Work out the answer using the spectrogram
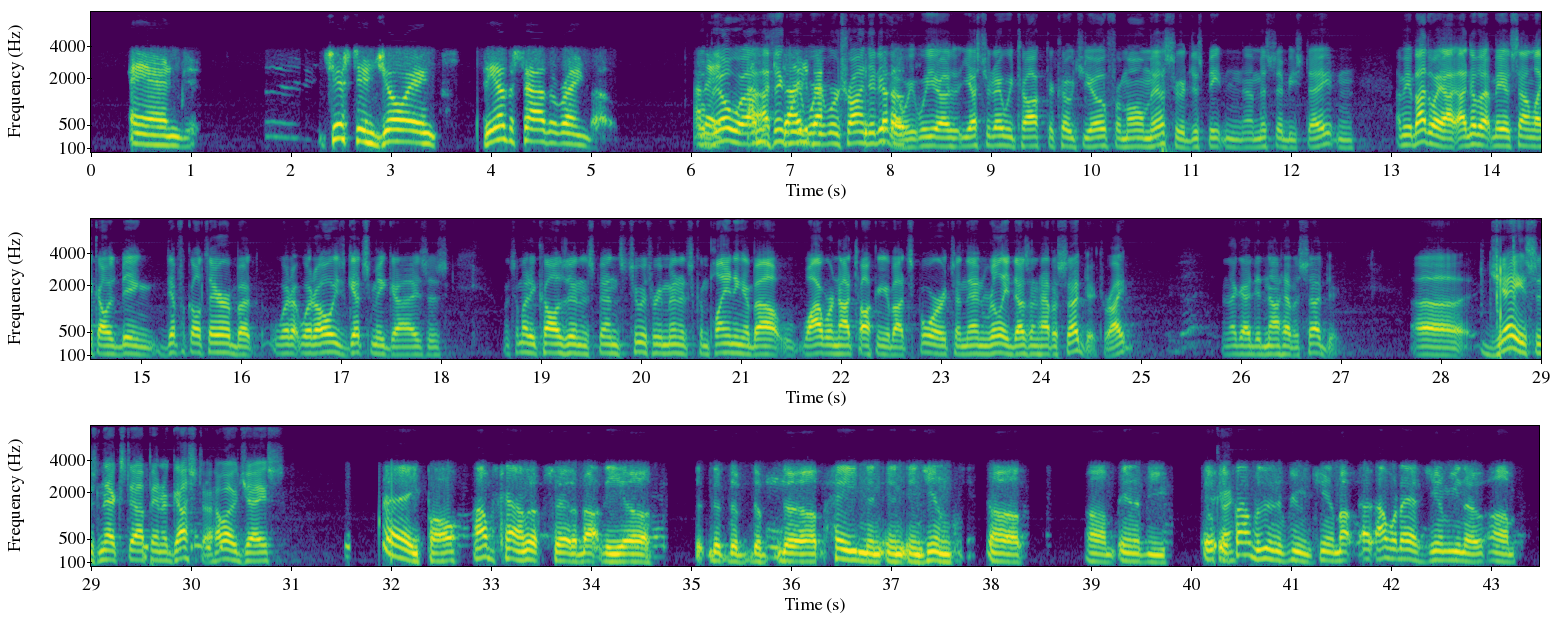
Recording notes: We start taking some of your phone calls.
